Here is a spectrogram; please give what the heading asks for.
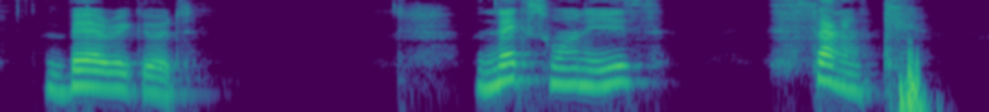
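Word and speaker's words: cinq: good next one is sank again it's with your nose thunk sunk i want to have a cure at the end too sunk we have cat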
